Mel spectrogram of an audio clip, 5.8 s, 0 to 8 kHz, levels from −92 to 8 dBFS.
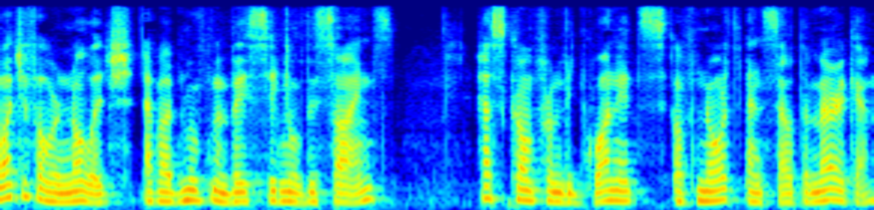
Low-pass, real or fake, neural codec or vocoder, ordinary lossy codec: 7.2 kHz; fake; codec, 24 kHz, 3.1 kbps, DualCodec; MP3, 64 kbps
